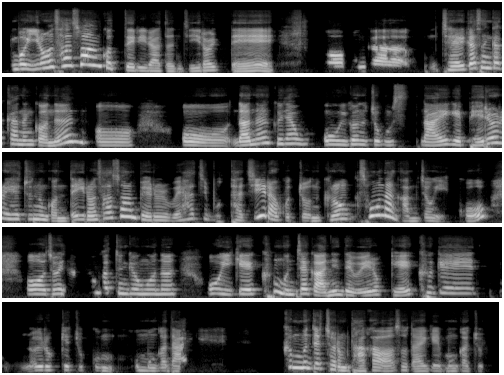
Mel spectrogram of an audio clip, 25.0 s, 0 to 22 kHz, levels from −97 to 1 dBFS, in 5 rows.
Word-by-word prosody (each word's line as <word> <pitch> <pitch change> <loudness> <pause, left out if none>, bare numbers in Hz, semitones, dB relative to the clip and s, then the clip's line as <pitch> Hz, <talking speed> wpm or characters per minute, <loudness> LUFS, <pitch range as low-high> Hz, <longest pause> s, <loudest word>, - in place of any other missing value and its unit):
뭐 260 0 +6
이런 290 +9 +4
사소한 435 +3 +6
것들이라든지 150 - -2
이럴 170 +5 -2
때 145 -4 +1 0.5
어 200 0 +5
뭔가 365 0 -5 0.7
제가 210 +6 +4
생각하는 290 -8 0
거는 300 - +1
어 180 -1 -5 0.5
어 165 -5 0
나는 250 +11 +4
그냥 260 -2 -2
어 220 0 +1
이거는 220 0 -2
쪼금 200 -3 -2
스 195 - -12
나에게 200 +3 +2
배려를 270 - +1
해주는 245 -2 -2
건데 145 -5 -3
'이런 215 -1 +1
사소한 320 - +2
배려를 190 -4 -2
왜 165 +1 -5
하지 260 +4 -9
못하지?'라고 200 - 0
좀 160 -2 -5
그런 250 +7 -1
서운한 415 -4 +4
감정이 145 - -7
있고 415 -1 -4 0.3
어 245 0 +2
저희 250 +1 -1
남편 310 +9 -11
같은 295 -2 -2
경우는 250 -1 -1 0.3
'어 270 +1 -2
이게 245 +1 +3
큰 375 - -2
문제가 260 - +4
아닌데 200 +4 +2
왜 170 +1 0
이렇게 215 +1 0
크게 285 -2 -4 0.4
이렇게 195 0 -4
쪼끔 170 -4 -12 0.2
뭔가 165 -2 -8
나에게 390 - -2 1.0
큰 340 - 0
문제처럼 280 - +1
다가와서 150 +3 -2
나에게 140 +2 -5
뭔가 140 0 -10
좀 410 - -16
225 Hz, 305 characters per minute, -26 LUFS, 180-280 Hz, 1.0 s, 뭐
